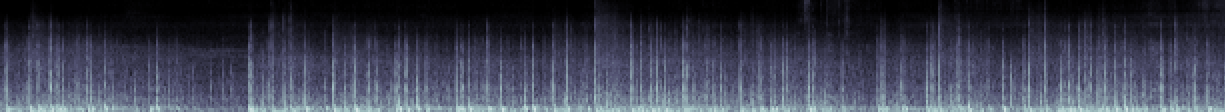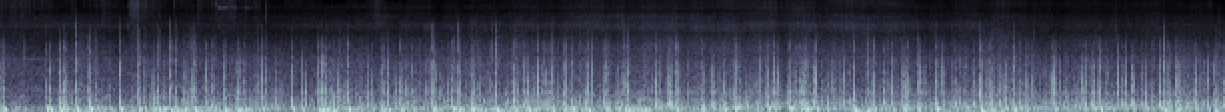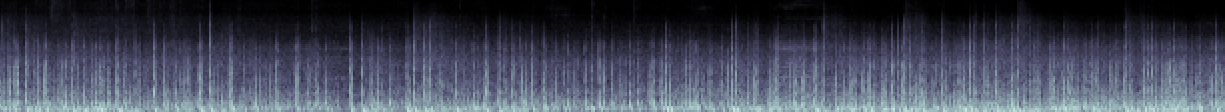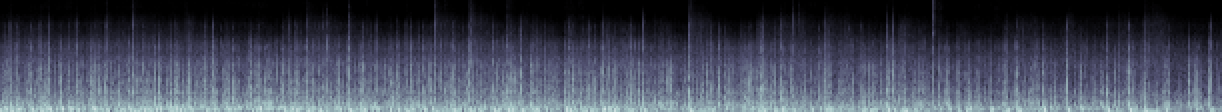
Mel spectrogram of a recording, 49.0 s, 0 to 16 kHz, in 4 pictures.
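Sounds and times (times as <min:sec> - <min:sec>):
fireworks bursting rapidly: 0:00.0 - 0:48.9.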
